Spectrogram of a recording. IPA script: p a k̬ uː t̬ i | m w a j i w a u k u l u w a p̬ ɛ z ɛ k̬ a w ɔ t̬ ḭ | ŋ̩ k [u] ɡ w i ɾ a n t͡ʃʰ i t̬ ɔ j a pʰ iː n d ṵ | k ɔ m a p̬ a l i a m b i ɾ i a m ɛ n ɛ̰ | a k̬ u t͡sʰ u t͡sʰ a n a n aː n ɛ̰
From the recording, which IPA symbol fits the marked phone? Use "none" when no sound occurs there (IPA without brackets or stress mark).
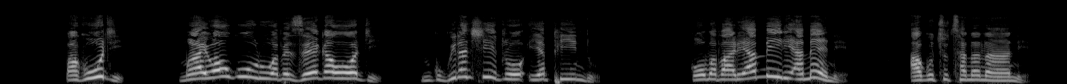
u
